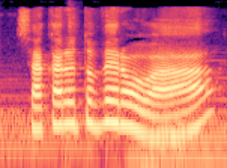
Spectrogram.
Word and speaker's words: Sakartvelo: “Sakartvelo” is how you say “Georgia” in Georgian—kind of like how “Nihon” means Japan in Japanese.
